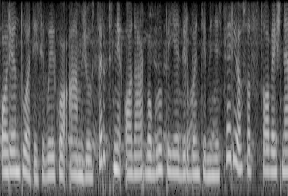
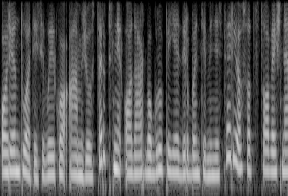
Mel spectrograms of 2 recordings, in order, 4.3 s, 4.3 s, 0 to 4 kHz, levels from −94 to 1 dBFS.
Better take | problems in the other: second | background sound (Subway, metro, underground); 18 dB below the speech

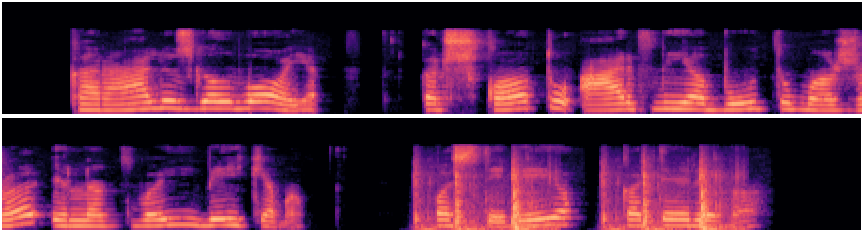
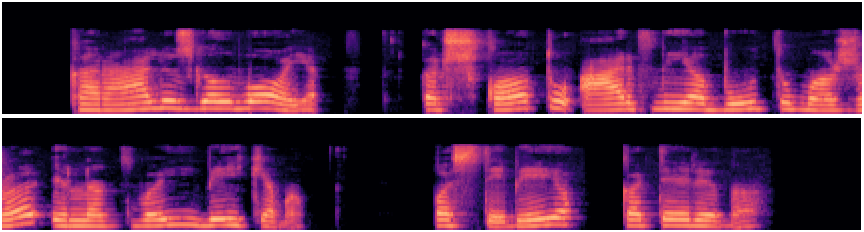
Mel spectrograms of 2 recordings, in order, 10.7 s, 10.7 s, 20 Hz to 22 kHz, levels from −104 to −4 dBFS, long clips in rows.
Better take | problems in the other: second | background sound (Run); 2 dB below the speech

